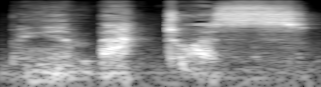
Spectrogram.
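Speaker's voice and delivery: breathy angelic whisper; soft ghostly repeat in a whisper. Retold or imitated. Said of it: "and he says".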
